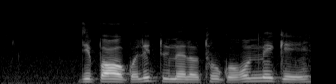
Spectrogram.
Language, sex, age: Northern Sotho, male, 24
